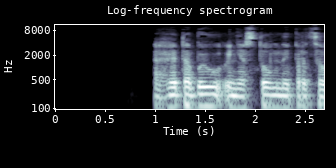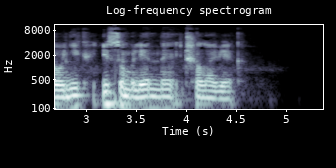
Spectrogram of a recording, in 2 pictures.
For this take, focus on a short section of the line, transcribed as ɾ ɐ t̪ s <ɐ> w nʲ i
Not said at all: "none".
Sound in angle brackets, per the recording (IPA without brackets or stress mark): a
